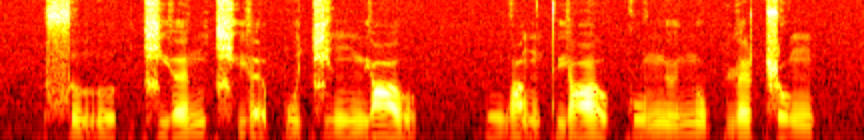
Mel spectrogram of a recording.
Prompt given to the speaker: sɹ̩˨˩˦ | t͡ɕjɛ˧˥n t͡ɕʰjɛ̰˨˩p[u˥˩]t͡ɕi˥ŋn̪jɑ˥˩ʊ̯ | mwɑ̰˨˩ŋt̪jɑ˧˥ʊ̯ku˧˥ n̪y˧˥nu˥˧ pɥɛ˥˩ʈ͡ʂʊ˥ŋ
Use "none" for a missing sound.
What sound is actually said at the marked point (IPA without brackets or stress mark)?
u˥˩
